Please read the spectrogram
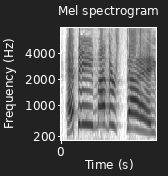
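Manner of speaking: a loud, high joyful shout. Acted. Children waking Mama with a cheerful shout. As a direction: burst out with the greeting. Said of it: "they shouted".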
